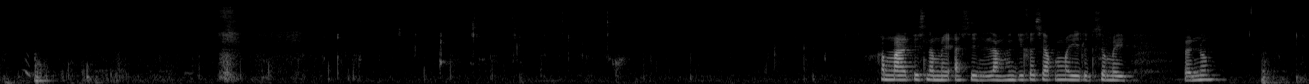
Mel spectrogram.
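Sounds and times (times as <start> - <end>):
person chewing food: 2.0 - 8.7.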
